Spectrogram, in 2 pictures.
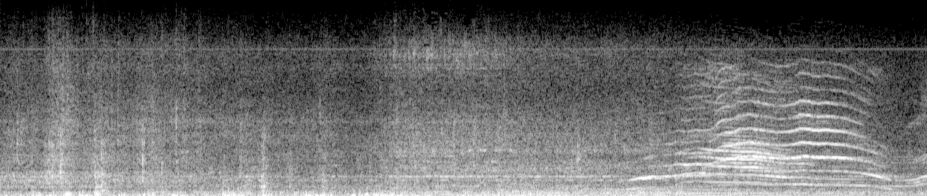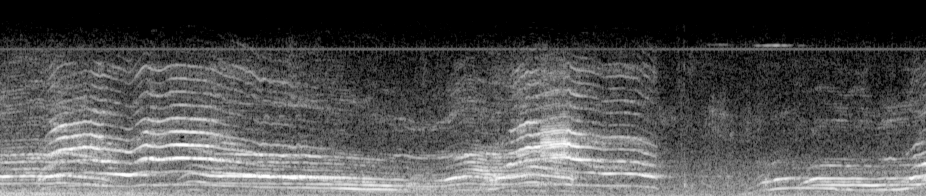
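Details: Two cats arguing about territory, no physical fight: after rumbling low background noise, a series of rising and falling yowls trade back and forth, each swooping wail repeated in quick succession.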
